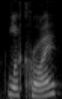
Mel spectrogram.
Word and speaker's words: LaCroix: do you say it lacroix is the actual pronunciation i don't know i don't drink them oh but it's very hot it's french and if if you said it in french it would be more along the lines of lacroix okay so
